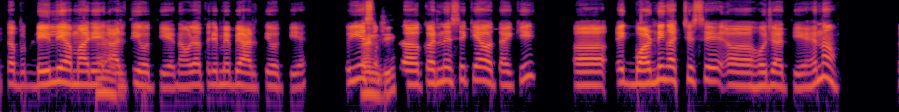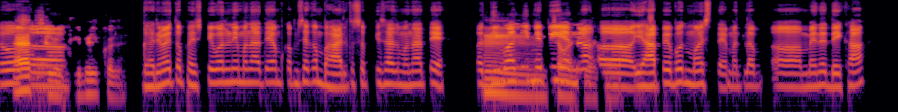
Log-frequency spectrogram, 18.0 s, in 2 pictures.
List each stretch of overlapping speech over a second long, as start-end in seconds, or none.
13.8-15.4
